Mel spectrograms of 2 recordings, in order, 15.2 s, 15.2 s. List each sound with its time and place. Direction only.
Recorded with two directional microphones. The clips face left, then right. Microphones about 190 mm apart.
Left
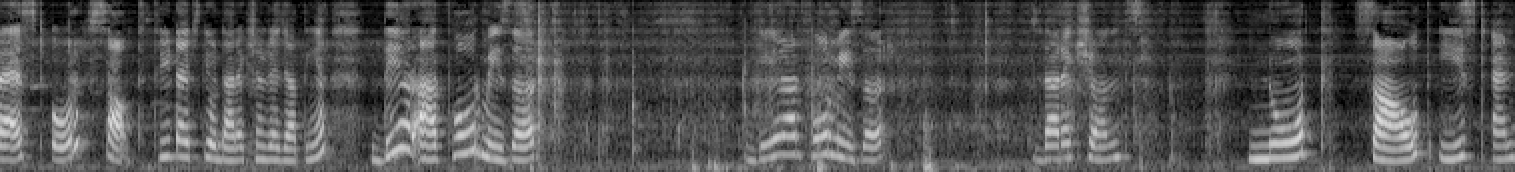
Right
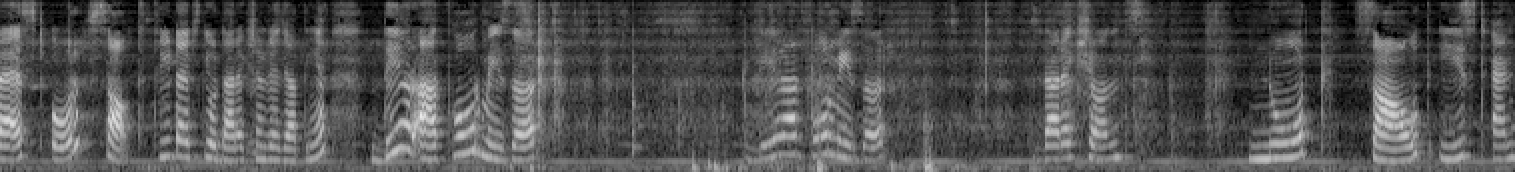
0.0 s a woman's voice: 20° left (ahead or behind)
7.5 s a woman's voice: 35° left (ahead or behind)
10.4 s a woman's voice: 25° left (ahead or behind)
12.6 s a woman's voice: 45° left (ahead or behind); by 15.1 s 30° left (ahead or behind)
